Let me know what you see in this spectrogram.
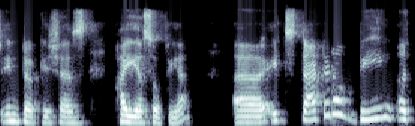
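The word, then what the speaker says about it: Ayasofya: what many people say but uh it is pronounced in turkish as higher sophia it started off being a church actually so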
